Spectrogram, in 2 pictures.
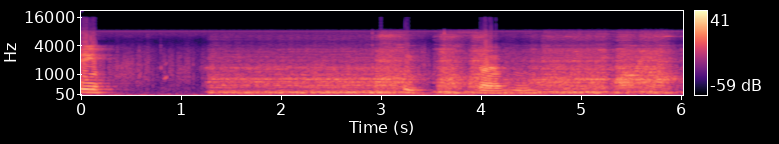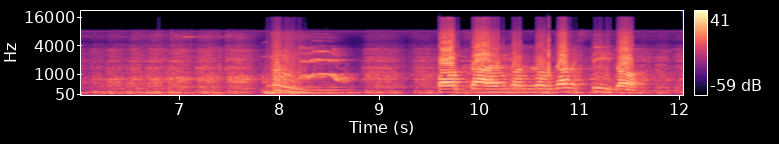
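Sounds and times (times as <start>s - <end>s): cartoon music from television: 0.4s - 12.0s.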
